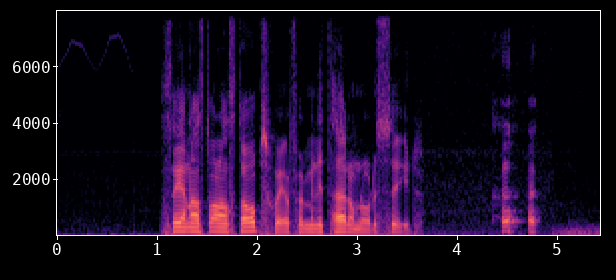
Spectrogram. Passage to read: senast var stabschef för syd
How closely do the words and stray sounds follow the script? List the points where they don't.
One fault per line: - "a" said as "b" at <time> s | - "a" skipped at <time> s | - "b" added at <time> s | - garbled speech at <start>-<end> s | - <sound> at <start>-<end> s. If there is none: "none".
- "han" added at 1.6 s
- "militärområde" added at 2.5 s
- laugh at 4.3-4.8 s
